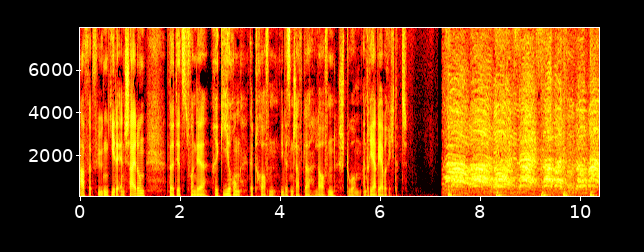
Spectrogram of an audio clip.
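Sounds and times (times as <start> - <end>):
speech: 0.0 - 6.6, 7.2 - 9.8
large crowd of protesters chanting in unison: 7.2 - 10.3.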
